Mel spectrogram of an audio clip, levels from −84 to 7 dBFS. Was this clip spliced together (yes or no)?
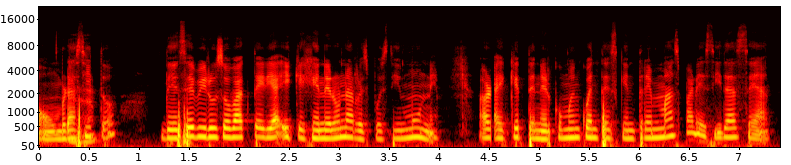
yes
